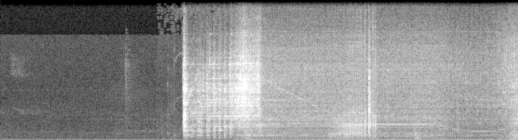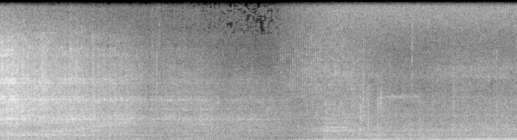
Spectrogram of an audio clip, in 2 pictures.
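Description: A car engine starting about three seconds in and running steadily, then the car driving past, its engine growing louder near the end.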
